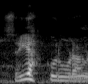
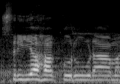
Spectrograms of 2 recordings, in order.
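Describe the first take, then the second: First: The visarga before 'ku' is a reduced half sound. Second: The visarga before 'ku' is a full breathy h. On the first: The speaker calls it right. "अब वो अर्ध विसर्ग की तरह उसका उच्चारण करोगे" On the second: The speaker calls it wrong. "अब ऐसा नहीं कह सकते"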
